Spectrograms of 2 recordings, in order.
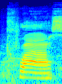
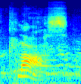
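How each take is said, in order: First: The vowel is a flat American 'a'. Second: The vowel is a long British 'ah'. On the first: The speaker calls it wrong. "you cannot do an American A" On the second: The speaker calls it right. "It's class"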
